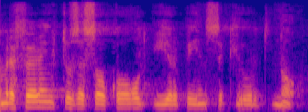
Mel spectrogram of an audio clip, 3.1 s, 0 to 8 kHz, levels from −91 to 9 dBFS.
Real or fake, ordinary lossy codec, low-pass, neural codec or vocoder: fake; AAC, 48 kbps; 7.2 kHz; vocoder, 22.05 kHz, 80 mel bands, WaveNeXt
